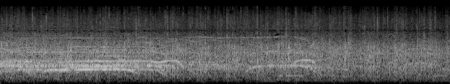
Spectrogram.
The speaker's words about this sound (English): Another huge round of applause for our VIP, Barney Frank.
